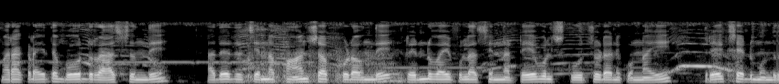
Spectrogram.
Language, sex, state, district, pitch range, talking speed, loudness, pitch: Telugu, male, Andhra Pradesh, Manyam, 110-125 Hz, 130 wpm, -16 LUFS, 115 Hz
